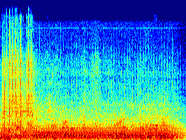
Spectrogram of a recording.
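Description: Small Tesla coil's spark discharge buzzing steadily as purple arcs jump from its top terminal: a loud, even buzz with many overtones over a crackling hiss.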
